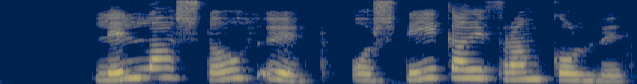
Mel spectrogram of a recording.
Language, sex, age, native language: Icelandic, male, 12, Icelandic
